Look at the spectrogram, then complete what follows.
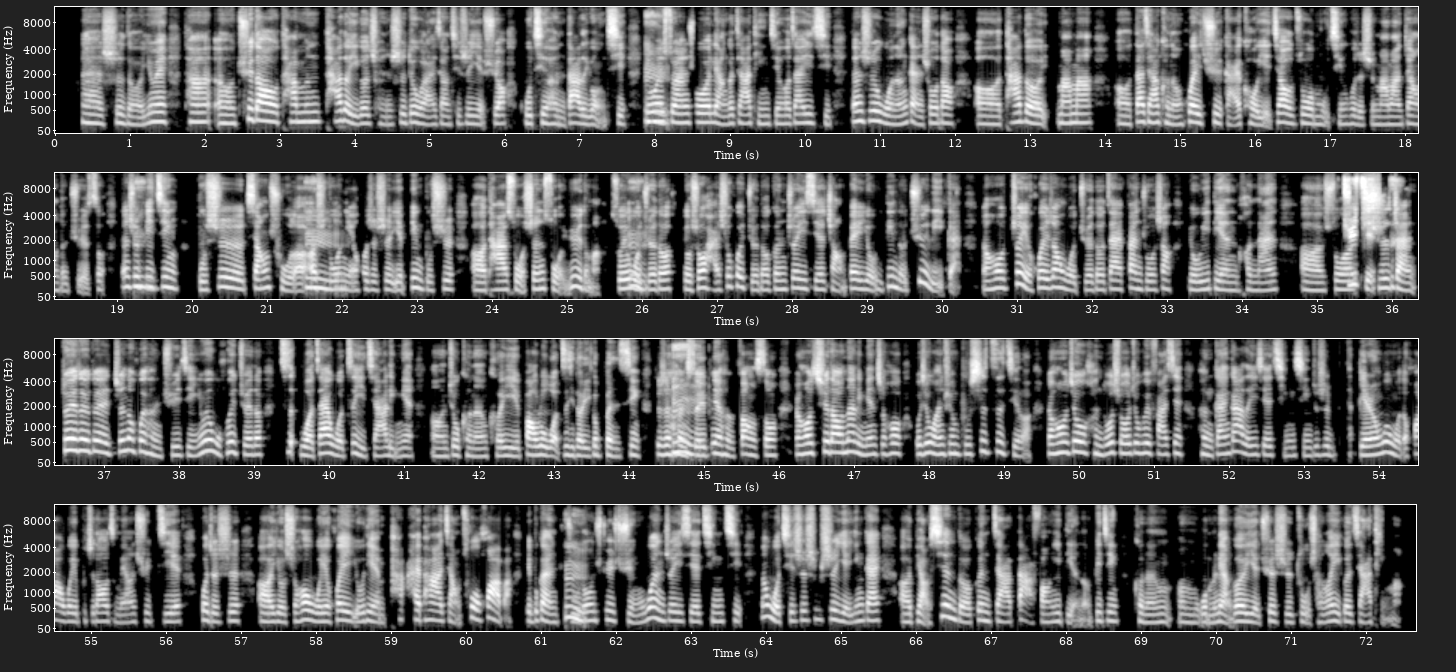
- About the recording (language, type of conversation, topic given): Chinese, advice, 聚会中出现尴尬时，我该怎么做才能让气氛更轻松自然？
- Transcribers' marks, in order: chuckle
